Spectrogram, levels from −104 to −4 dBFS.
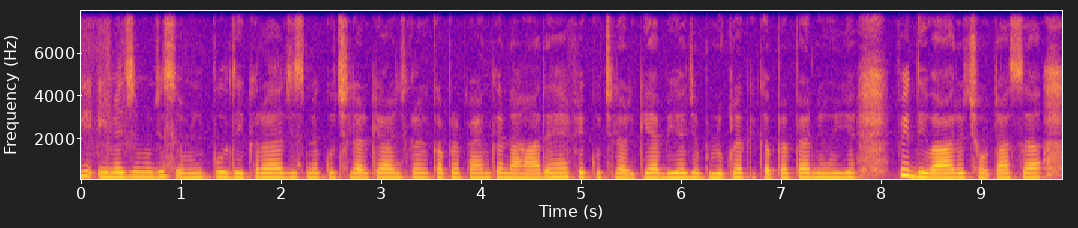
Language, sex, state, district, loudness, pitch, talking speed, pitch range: Hindi, female, Chhattisgarh, Sukma, -18 LUFS, 200 Hz, 230 wpm, 195-205 Hz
